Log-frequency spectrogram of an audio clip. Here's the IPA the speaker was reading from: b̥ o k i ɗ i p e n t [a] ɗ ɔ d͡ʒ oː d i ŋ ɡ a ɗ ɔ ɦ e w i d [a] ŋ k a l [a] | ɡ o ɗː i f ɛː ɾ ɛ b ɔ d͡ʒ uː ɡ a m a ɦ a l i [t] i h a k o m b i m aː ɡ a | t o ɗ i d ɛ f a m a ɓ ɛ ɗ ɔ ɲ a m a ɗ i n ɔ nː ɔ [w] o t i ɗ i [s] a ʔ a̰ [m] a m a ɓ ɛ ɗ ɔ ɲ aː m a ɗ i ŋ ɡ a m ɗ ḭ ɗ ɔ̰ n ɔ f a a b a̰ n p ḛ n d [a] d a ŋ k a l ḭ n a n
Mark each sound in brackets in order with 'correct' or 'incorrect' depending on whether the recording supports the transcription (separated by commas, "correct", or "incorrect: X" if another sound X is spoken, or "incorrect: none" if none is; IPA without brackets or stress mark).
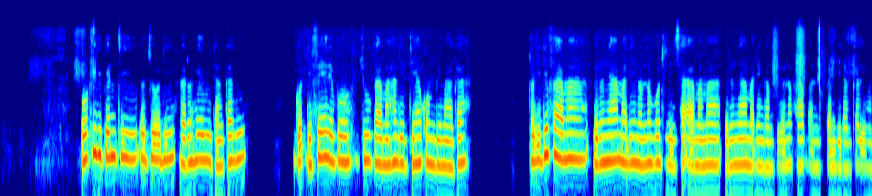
incorrect: i, correct, incorrect: i, incorrect: d, incorrect: b, correct, correct, incorrect: i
